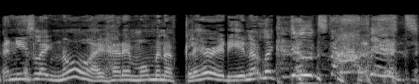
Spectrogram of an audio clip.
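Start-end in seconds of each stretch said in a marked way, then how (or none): 0.5-2.4 put-on thick, heavy Latin American Spanish accent. Speaker retells what their dad said to them, imitating dad's thick accent. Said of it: "he's got really thick accent".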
